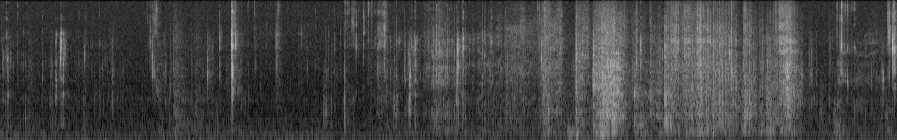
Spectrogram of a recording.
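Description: Close-miked chewing and mouth sounds of someone eating a fry: small scattered clicks at first, then a louder, denser stretch of chewing in the second half.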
